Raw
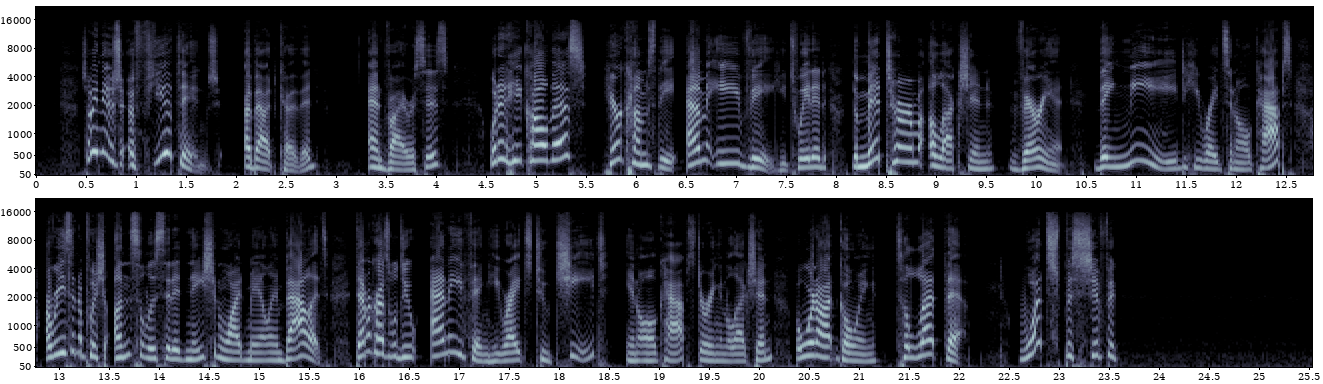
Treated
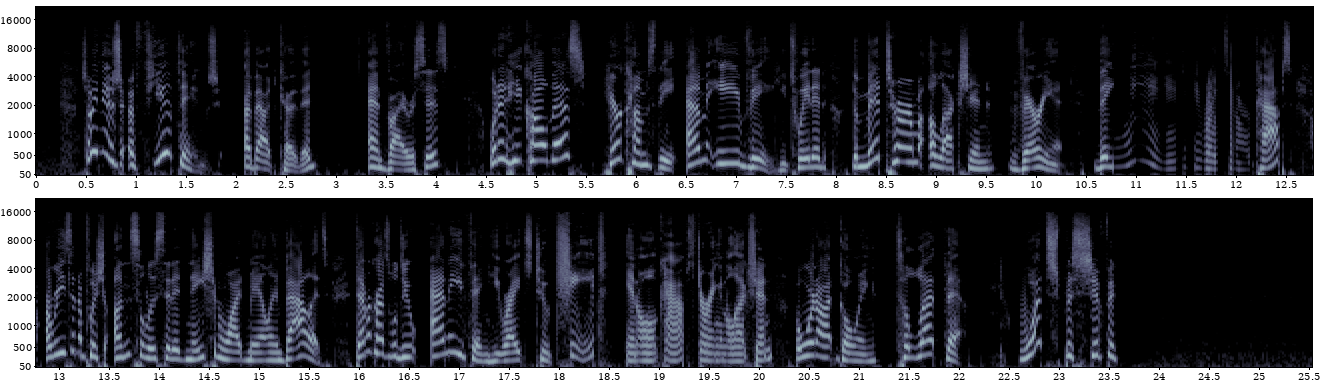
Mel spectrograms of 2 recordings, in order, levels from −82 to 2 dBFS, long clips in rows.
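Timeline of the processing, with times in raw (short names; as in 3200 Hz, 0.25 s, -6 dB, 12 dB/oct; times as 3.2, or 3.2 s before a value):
10.76–12.16 power-law curve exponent 3
17.81–20.24 spectral limiter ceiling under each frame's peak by 17 dB
whole clip: reverb removal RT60 0.65 s; high shelf 6800 Hz -6 dB; compressor, threshold -24 dBFS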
